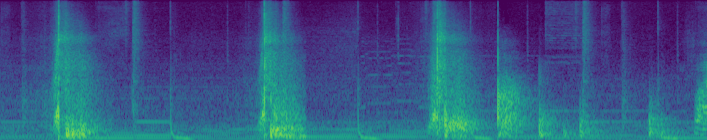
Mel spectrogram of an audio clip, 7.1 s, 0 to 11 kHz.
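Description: Sharp iron strikes on golf balls, a TaylorMade P790 or P760 6 iron, several crisp impacts spaced about two seconds apart, close and loud, with ringing decays and no talking.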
